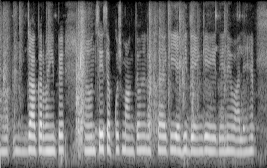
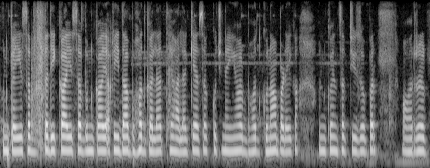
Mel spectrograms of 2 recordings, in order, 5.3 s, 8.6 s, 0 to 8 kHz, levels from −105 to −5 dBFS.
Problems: constant background noise, background conversations at intervals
